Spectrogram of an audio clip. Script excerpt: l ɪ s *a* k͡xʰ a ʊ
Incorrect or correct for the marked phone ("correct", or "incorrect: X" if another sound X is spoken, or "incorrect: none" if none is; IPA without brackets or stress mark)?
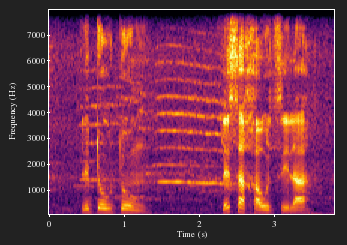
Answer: correct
